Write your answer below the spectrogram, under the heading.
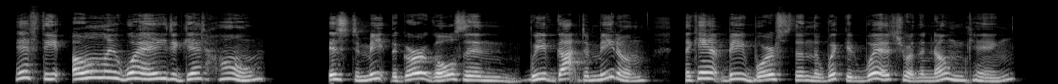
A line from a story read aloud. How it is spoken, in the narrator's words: Dorothy said with a sigh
